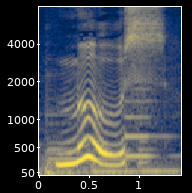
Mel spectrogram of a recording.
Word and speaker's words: mousse: You say mousse, not like the moose animal, but it's spelled M-O-U-S-S-E. Not like M-O-U-S-E, the mouse.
